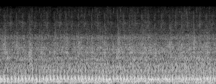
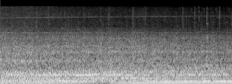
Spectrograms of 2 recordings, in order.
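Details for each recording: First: Honda TMX Supremo single-cylinder after cam chain tensioner replacement: even, fast idle thrum with no ticking or clatter from the timing chain area; the earlier cold tick is gone and the engine sounds healthy. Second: Cold single-cylinder motorcycle idle: a quick, light, fairly regular top-end ticking that is present when cold and disappears once the engine warms. Cam chain tensioner tick from a weak tensioner letting the chain slap.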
